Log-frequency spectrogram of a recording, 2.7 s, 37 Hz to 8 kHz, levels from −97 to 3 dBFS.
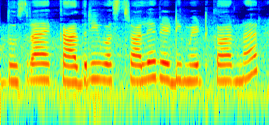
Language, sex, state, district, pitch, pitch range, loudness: Hindi, female, Jharkhand, Garhwa, 250 Hz, 245-265 Hz, -17 LUFS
